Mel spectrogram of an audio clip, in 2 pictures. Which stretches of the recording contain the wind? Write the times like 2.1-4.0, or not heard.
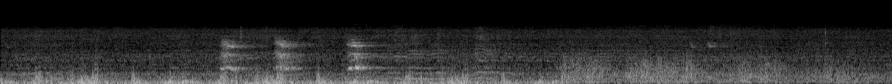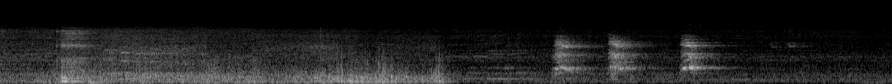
0.0-13.4.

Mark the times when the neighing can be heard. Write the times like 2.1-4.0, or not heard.
9.8-11.0.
